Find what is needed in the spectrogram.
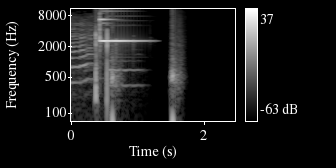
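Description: A sharp click followed by a bright, ringing notification-bell ding that dies away over most of a second, then a single soft low thump near the end: sound effects of a subscribe-button and bell animation.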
